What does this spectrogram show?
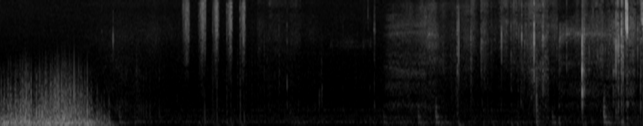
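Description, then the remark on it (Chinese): After a soft muffled thump, a few quick crisp flicks of the pages of a small notebook turn in a row, then a steady scratching of writing on paper continues to the end. “像翻书写字的声音，也不用说了，这是个小本子。”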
